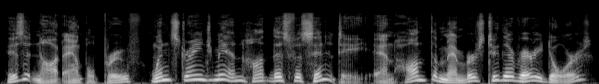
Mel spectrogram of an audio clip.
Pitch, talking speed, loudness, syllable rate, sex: 145 Hz, 190 wpm, -19 LUFS, 4.7 syllables/s, male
